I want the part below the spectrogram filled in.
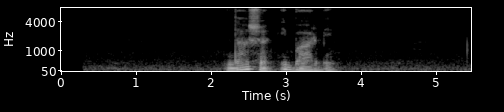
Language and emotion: Russian, neutral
